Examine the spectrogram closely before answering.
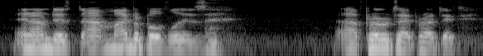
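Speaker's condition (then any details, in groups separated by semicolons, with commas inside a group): Multiple sclerosis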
